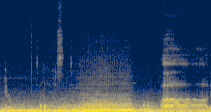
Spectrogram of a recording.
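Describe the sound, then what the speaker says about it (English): Road traffic heard from inside a Jeep Trackhawk, a steady low rumble of passing cars with a rising whine near the end, loud and continuous. "There's all the traffic."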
